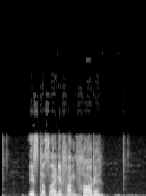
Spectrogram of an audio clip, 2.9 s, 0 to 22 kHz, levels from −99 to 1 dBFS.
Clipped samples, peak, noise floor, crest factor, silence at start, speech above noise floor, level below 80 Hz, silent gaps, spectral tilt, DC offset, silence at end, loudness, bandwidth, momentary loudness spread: under 0.1%; 0 dBFS; -51 dBFS; 16 dB; 0.55 s; 37 dB; -32 dBFS; none; -4 dB/octave; under 0.1%; 0.45 s; -15 LUFS; 10 kHz; 7 LU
